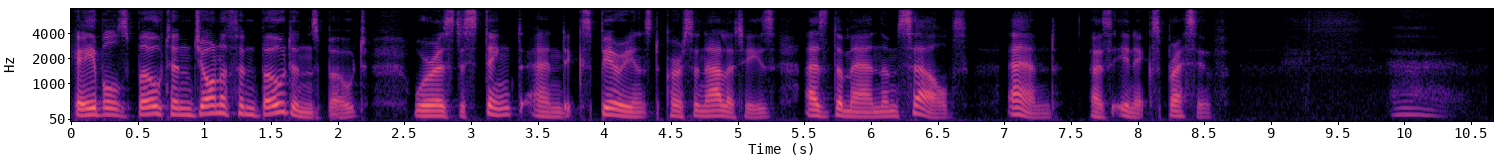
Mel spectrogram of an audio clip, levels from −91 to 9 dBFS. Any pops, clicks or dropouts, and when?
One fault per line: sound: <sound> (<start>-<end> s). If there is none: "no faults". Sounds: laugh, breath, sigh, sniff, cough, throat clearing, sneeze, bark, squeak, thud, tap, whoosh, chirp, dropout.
sound: sigh (9.1-10.5 s)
